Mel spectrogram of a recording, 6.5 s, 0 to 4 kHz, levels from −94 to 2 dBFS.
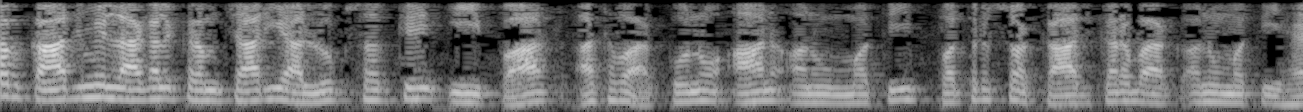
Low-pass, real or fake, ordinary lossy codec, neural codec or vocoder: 3.6 kHz; real; none; none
